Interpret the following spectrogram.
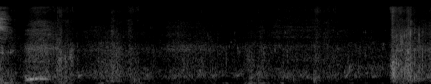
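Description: Faint steady outdoor background noise with no distinct source, and a brief brushing sound at the very end.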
